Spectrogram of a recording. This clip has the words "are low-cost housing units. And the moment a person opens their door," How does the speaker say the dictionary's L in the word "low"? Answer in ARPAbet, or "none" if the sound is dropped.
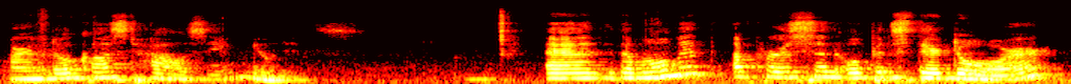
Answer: N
